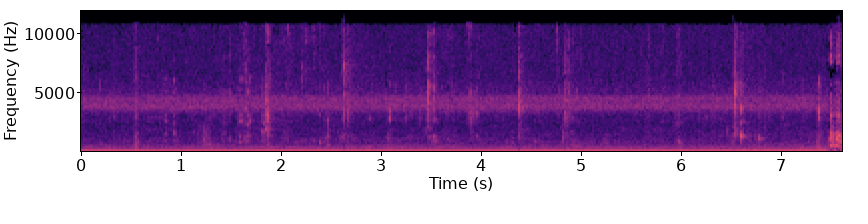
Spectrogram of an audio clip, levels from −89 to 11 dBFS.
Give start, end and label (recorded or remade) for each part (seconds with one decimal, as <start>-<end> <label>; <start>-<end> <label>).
0.0-7.6 recorded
